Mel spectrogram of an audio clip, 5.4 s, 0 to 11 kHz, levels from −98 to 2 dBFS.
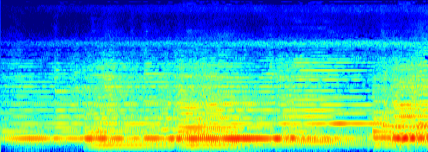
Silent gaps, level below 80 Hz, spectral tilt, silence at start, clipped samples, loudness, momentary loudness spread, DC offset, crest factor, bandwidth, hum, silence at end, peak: none; -60 dBFS; -9.5 dB/octave; 0 s; under 0.1%; -23 LUFS; 11 LU; under 0.1%; 14 dB; 5 kHz; none; 0 s; -8 dBFS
